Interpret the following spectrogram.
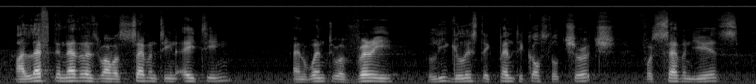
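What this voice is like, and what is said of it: Dutch-accented English. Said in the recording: “I'm a Dutchman. I have a Dutch accent. I'm not Russian.”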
